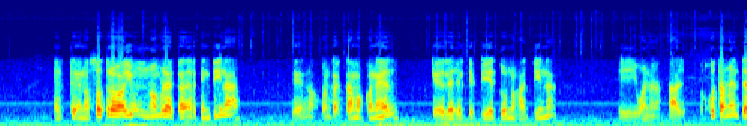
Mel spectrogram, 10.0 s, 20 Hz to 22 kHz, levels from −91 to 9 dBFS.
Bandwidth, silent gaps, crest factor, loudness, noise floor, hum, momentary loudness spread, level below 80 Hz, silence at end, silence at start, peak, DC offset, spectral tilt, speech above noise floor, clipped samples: 8 kHz; none; 20 dB; -22 LUFS; -49 dBFS; none; 15 LU; -44 dBFS; 0 s; 0.25 s; -2 dBFS; under 0.1%; -5.5 dB/octave; 28 dB; under 0.1%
